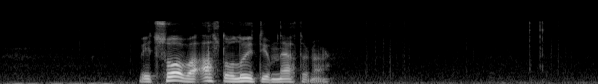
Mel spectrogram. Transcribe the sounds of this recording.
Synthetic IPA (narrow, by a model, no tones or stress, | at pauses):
vid̪sɔːvaʔal̥t̪ɔwlujt̪ɪʊmnɛːt̪ʏɾna̰ɹ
